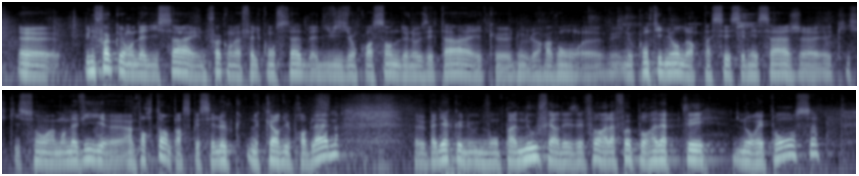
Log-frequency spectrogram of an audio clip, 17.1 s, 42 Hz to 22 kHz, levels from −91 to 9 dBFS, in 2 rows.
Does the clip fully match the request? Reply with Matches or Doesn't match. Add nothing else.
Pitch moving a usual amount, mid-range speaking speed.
Doesn't match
